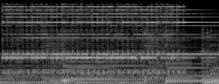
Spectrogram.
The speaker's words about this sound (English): I remember staying at a friend of mine's place, but their phone rang at 2 a.m.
